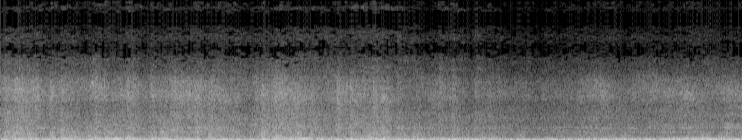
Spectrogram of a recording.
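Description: Pakistan Railways Business Express passenger train running along the line: a steady, even rumble with rail noise and no distinct clicks or horn.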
